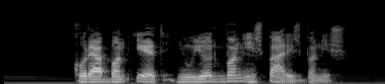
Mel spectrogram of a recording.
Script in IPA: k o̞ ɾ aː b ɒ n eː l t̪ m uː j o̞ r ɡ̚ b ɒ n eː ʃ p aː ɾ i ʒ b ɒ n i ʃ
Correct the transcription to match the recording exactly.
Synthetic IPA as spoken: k o̞ ɾ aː bː ɒ n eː l t̪ ɲ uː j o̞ r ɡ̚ b ɒ n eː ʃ p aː ɾ i ʒ b ɒ n i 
